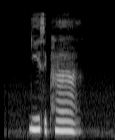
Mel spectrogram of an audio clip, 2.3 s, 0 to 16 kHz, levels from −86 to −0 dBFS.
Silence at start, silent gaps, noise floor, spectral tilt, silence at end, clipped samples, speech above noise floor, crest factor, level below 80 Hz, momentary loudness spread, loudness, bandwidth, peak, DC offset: 0.6 s; none; -62 dBFS; -4 dB/octave; 0.7 s; under 0.1%; 40 dB; 12 dB; -80 dBFS; 4 LU; -23 LUFS; 11.5 kHz; -12 dBFS; under 0.1%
